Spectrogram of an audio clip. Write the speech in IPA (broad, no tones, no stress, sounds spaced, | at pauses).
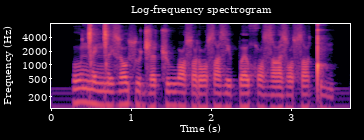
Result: o ŋ͡ǀ ɛ ŋ͡ǀ ɘ z ɔ sʷ ɐ ɖ͡ʐ a ʈ͡ʂ u w ɔ sˤ o ɾ u sˤ i z e p ɐ χʷ ɘ zˤ a z o sˤ ɨ ǃ i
